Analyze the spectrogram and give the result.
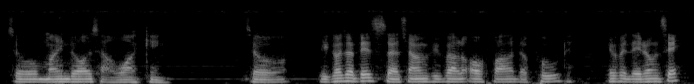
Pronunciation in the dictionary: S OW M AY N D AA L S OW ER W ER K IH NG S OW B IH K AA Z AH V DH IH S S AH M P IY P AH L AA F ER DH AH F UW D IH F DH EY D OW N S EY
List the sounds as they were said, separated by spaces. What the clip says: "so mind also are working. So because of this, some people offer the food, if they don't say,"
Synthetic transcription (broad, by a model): S OW M AY N D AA S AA W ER K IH NG S OW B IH K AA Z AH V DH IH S S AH M P IY P AH L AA F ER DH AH F UW D IH F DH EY D OW N S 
